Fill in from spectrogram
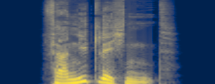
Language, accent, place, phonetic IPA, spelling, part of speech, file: German, Germany, Berlin, [fɛɐ̯ˈniːtlɪçn̩t], verniedlichend, verb, De-verniedlichend.ogg
- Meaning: present participle of verniedlichen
